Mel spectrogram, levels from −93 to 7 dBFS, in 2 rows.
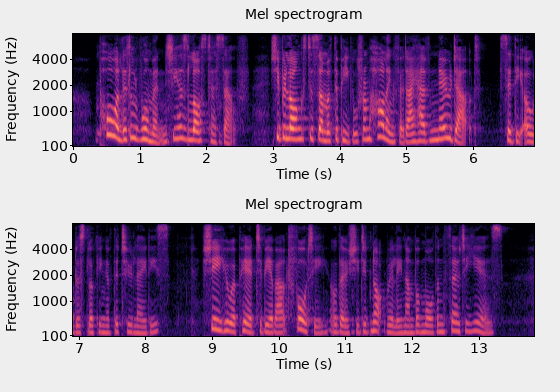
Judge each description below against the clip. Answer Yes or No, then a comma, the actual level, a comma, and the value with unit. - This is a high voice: Yes, high, 210 Hz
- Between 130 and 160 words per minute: No, average, 195 wpm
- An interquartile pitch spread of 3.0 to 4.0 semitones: No, wide, 5.5 semitones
